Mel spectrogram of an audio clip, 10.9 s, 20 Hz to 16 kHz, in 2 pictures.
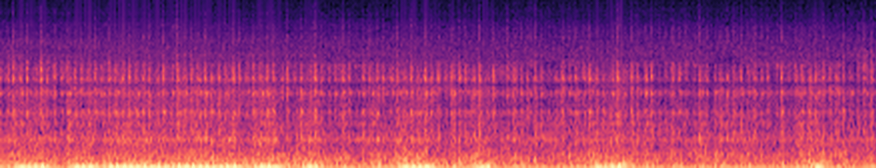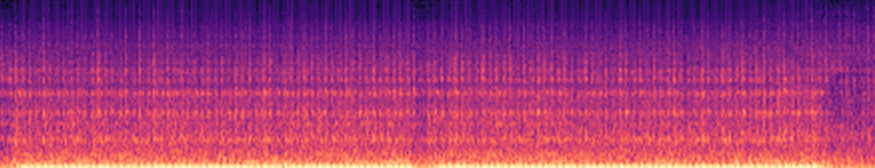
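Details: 2015 VW Jetta 1.8 TSI, 14k miles, owner-reported misfire at idle that the dealer dismisses: low, deep idle with an uneven beat and occasional dips, hinting at a stumble; possible misfire, cause not confirmed.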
